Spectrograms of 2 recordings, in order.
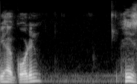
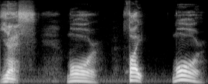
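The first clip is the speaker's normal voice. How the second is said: loud, higher bursts of bloodlust; battle-crazed shout; 4 semitones higher, 8 dB louder, much slower than usual. Retold or imitated. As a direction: punch out each word like a war cry. Retold battle-crazed warrior cheer.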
